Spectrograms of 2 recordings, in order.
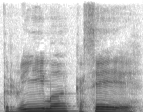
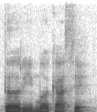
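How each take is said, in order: First: One syllable is stressed more than the others. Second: All syllables get roughly equal weight. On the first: The speaker calls it wrong. "it's not terima kasih" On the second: The speaker calls it right. "it's not stressed"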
